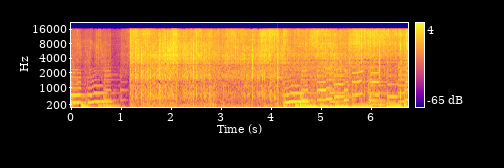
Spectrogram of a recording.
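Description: Beef rump-cap steak sizzling on a small hot iron griddle, the sizzle starting suddenly and loudly about a second in and running on as a steady hiss. Light background music plays underneath.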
